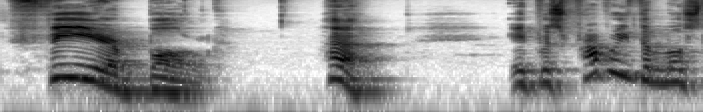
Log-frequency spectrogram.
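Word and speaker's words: Firbolg: And as soon as I said those words, the guy I was sitting next to goes, "It's Fearbolg."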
